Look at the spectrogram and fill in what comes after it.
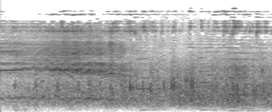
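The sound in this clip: A horse neighs and whinnies while its hooves clip-clop at a trot, fairly faint and alone.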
